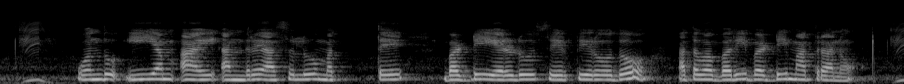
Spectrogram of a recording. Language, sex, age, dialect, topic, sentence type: Kannada, female, 36-40, Central, banking, question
